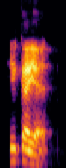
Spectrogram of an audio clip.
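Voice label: "hikayat", Malay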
